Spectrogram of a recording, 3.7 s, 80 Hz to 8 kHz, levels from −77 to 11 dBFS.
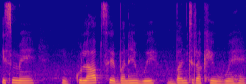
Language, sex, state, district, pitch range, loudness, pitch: Hindi, female, Chhattisgarh, Balrampur, 200-220 Hz, -17 LUFS, 210 Hz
